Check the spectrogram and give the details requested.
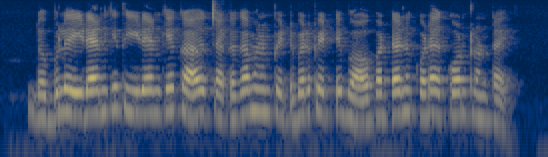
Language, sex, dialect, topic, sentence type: Telugu, female, Utterandhra, banking, statement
